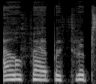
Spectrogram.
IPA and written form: ˈɛlfəbə ˈθrɒp (Elphaba Thropp)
